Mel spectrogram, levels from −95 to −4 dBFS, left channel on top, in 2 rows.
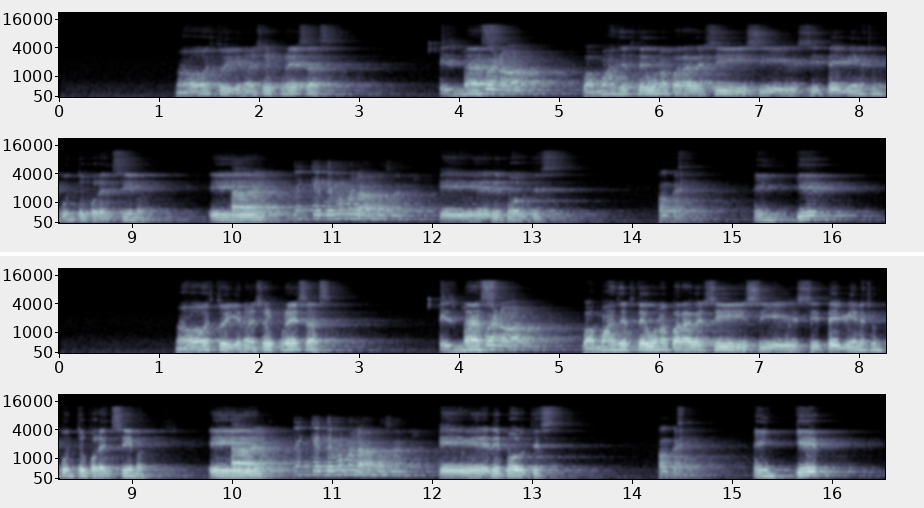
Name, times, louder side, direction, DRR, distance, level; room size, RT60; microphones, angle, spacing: voice 1, 1.2-2.7 3.8-4.3 5.2-9.1 9.8-10.3 12.1-13.2 15.2-15.9, right 5 dB, 50° right, 7 dB, 0.4 m, -25 dB
voice 2, 4.2-4.6 10.0-11.8 14.3-14.6, right 3 dB, 25° right, 0 dB, 1.4 m, -28 dB
19.5 x 11.0 x 2.3 m, 1.5 s
head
